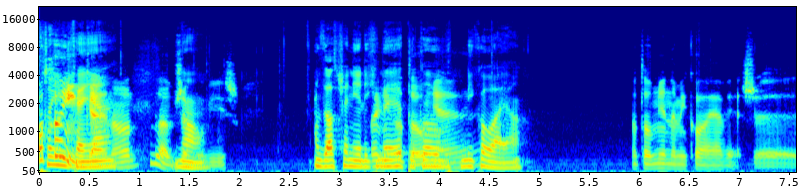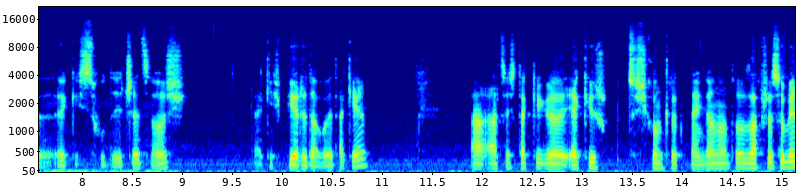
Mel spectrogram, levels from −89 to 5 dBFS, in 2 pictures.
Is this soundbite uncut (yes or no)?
yes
